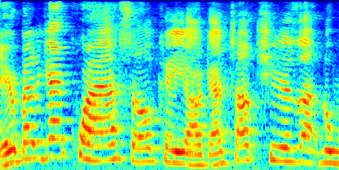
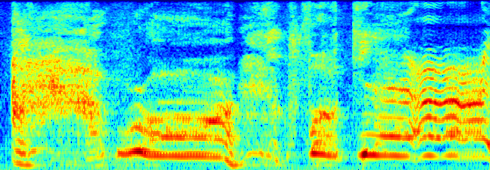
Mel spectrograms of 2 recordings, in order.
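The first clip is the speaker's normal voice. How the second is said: crowd roar; 8 semitones higher, much slower than usual. Retold or imitated. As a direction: roar it like the whole theater going wild. Crowd roaring for Stan Lee.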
